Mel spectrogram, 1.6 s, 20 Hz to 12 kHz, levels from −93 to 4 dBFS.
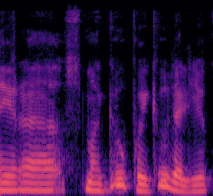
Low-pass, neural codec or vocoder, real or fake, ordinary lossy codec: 9.9 kHz; vocoder, 22.05 kHz, 80 mel bands, Vocos; fake; Opus, 24 kbps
